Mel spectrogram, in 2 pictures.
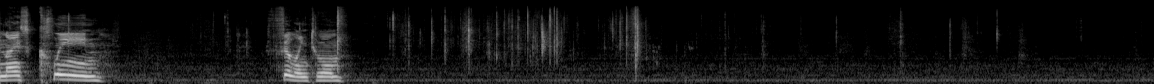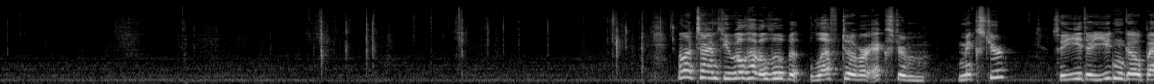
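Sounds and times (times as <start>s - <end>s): faint steady hum: 0.0s - 23.0s
soft squishes: 1.1s - 2.8s, 3.6s - 18.3s
plastic bag crinkling: 1.7s - 18.4s.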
